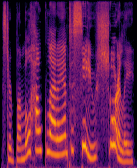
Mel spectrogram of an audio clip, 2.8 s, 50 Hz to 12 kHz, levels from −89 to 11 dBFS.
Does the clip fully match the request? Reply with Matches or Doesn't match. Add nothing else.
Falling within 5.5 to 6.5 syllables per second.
Doesn't match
